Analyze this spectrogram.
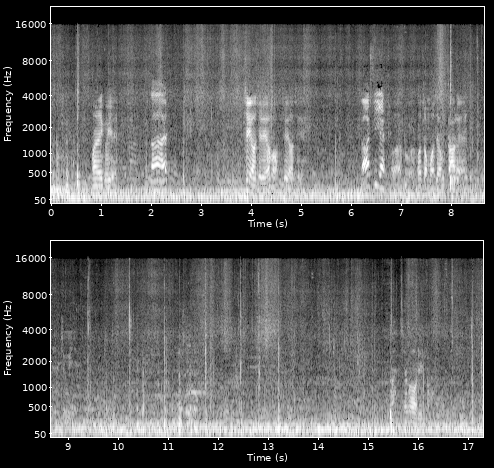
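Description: A man calls out loudly to passers-by, close by.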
